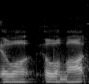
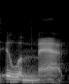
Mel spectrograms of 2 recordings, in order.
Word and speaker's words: Illimat: who did drill me on the pronunciation of the game because I had been saying Illimat for a long time. I really do like the idea. Because it's Illimat.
